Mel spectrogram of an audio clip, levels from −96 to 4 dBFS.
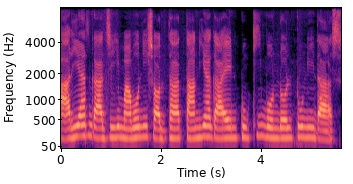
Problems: none marked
